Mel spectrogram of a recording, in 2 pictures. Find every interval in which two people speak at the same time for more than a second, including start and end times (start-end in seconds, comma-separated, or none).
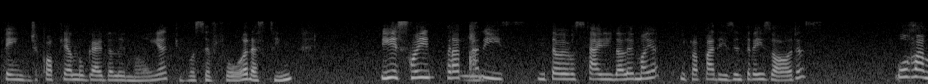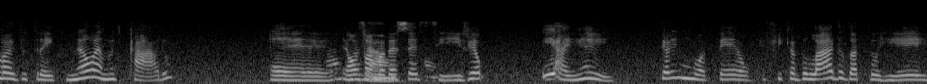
12.5-13.8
